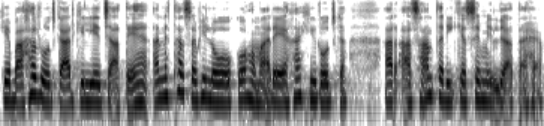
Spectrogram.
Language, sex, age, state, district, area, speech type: Hindi, male, 60+, Uttar Pradesh, Sonbhadra, rural, spontaneous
